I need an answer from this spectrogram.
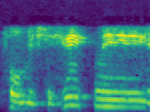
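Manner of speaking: usual speaking voice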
